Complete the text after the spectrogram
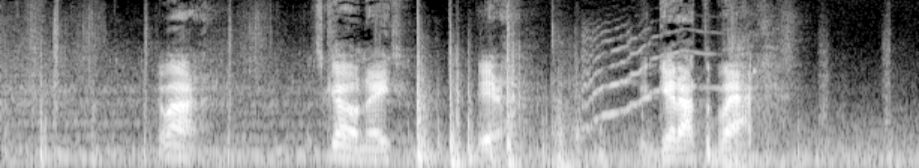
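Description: An elderly man speaks urgently.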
